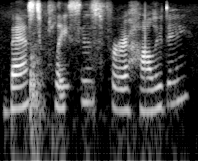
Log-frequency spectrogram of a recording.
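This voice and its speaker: A woman student in an online class reading a list aloud haltingly, with small "um" and "uh" pauses. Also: a little high, gravelly. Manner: hesitant reading with "um" and "uh". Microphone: video call. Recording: dull lo-fi call audio.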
